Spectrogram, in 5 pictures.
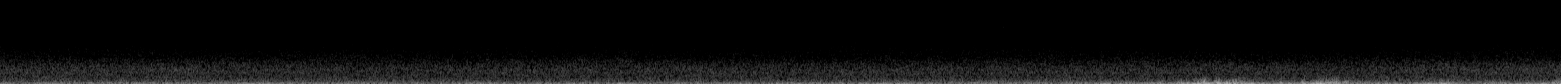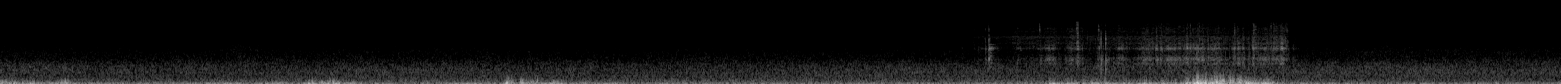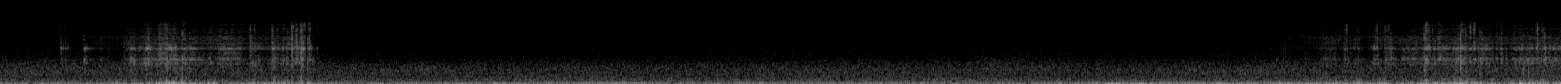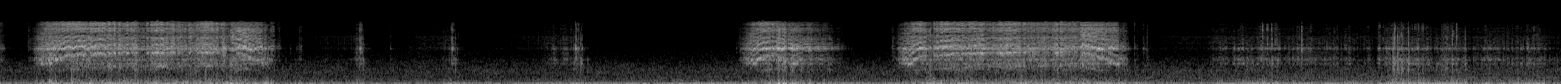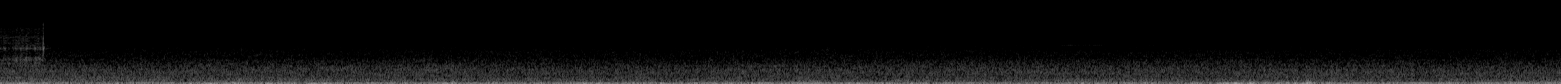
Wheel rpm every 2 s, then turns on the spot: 0, 0, 0, 0, 0, 0, 0, 0, 0, 0, 0, 0, 0, 20, 10, 0, 10, 10, 0, 0, 0, 0, 10, 50, 190, 10, 0, 30, 170, 20, 30, 10, 0, 0, 0, 0, 0, 0, 0.
26-28 32-36 58-64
